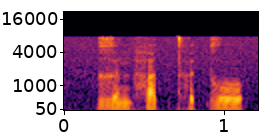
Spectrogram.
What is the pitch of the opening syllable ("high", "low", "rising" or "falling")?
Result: low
